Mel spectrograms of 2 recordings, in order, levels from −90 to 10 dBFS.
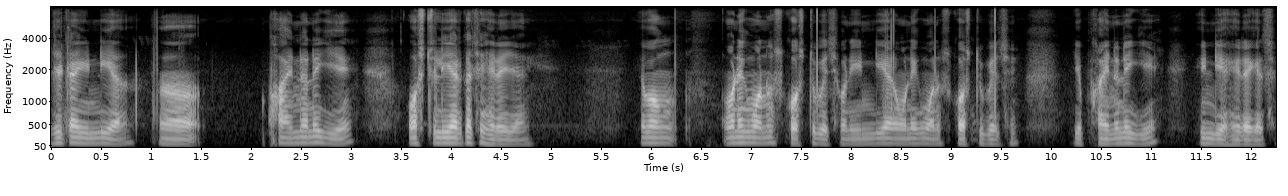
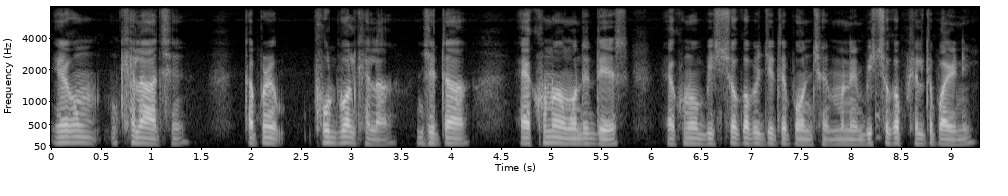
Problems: none marked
